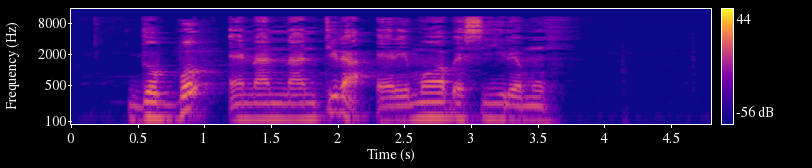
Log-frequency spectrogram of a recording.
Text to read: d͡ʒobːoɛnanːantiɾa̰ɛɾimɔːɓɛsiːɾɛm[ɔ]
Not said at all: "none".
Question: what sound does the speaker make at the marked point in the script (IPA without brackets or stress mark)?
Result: u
